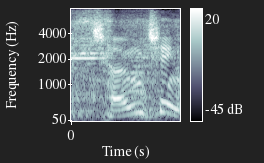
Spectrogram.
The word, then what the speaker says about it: Chongqing: Chongqing, like Chengdu and Chongqing, but the same.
